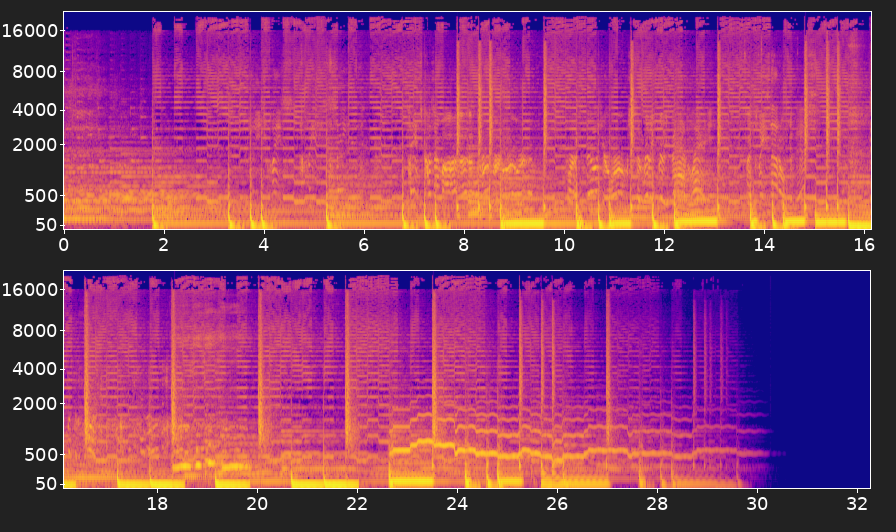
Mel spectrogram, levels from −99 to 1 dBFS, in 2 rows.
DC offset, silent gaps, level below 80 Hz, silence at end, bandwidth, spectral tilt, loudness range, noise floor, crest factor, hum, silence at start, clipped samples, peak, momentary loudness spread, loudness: under 0.1%; none; -14 dBFS; 2.6 s; over 20 kHz; -5.5 dB/octave; 8 LU; -68 dBFS; 10 dB; none; 0 s; under 0.1%; 0 dBFS; 14 LU; -12 LUFS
